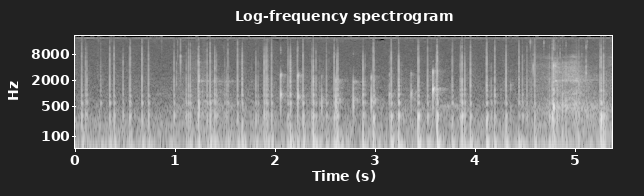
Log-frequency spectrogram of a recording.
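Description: A book is tapped quickly and repeatedly by something unseen, making dense, short, dry taps with a low thud and a light bright click. The taps come fast and overlap in an irregular stream with no voice, each dying out almost at once.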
